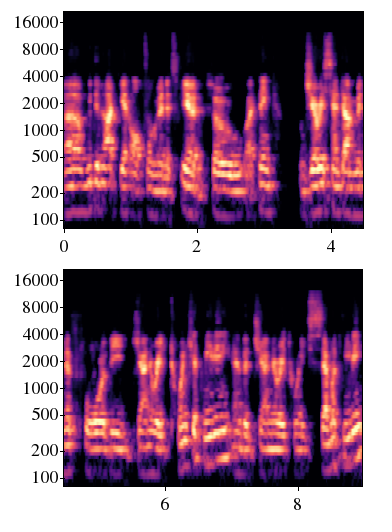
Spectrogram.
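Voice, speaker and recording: This man's voice sits at a medium pitch with ordinary pitch variation. He talks at a moderate pace. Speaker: board chair. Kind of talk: public meeting. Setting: meeting room with audience. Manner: soft-spoken.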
